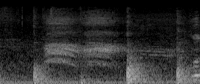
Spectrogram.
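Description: A crow caws once, a harsh call just under a second long. Around it come a few short knocks as raw meat is handled in a large metal pot.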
